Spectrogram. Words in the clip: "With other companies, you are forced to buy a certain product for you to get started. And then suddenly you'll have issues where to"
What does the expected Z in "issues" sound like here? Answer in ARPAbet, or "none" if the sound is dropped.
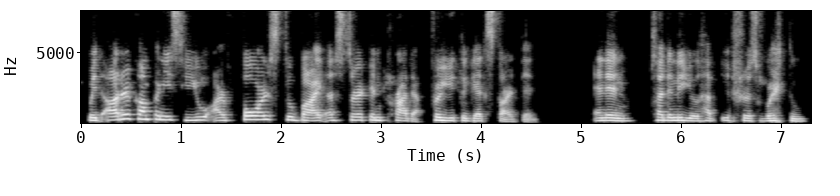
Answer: S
